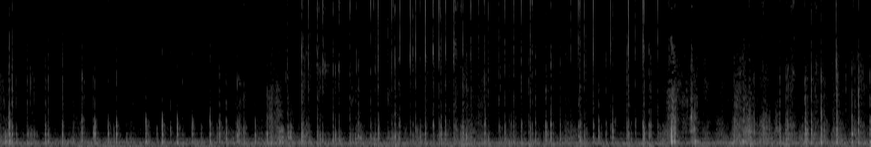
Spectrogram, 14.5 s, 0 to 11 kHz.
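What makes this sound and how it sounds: Long nails tap and scratch the glossy printed paper pages of an "Art History" textbook lying open on a lap. Quiet, rapid clicky taps mix with soft scratching throughout, with one sharper tap near the 11-second mark.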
